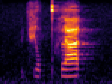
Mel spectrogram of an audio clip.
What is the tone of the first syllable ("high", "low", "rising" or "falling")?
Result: low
